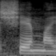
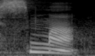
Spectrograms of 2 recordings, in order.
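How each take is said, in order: First: A full vowel follows the first consonant. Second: The first two consonants run together without a vowel. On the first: The speaker calls it wrong. "penyebutannya sebenarnya bukan shema ya" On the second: The speaker calls it right. "tetapi sma"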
